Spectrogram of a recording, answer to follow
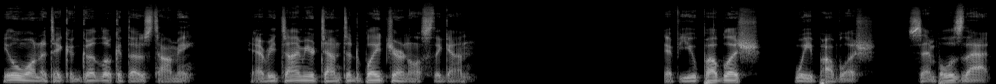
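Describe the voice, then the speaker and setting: A man playing a gruff, terse wolf sheriff in a comic dub, commanding, dryly sardonic and menacing. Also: a bass voice, moderate pace, pauses often, bright, forceful tone, no room sound, studio quality, full character voice. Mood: cold threat. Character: gruff hard-boiled male wolf sheriff, menacing and dry.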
